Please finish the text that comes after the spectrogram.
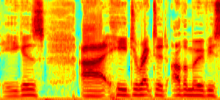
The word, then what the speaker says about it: Eggers: gonna butcher his name eagers eggers i think it's pronounced eagers uh he directed other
